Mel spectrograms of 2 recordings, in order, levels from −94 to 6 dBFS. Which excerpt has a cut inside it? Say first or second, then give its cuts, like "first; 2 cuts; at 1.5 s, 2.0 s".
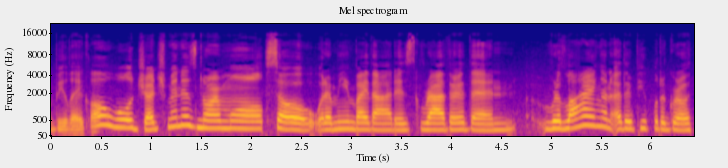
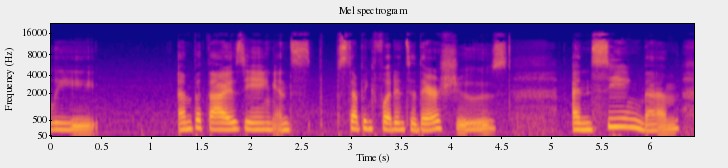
first; 3 cuts; at 2.1 s, 3.6 s, 4.7 s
